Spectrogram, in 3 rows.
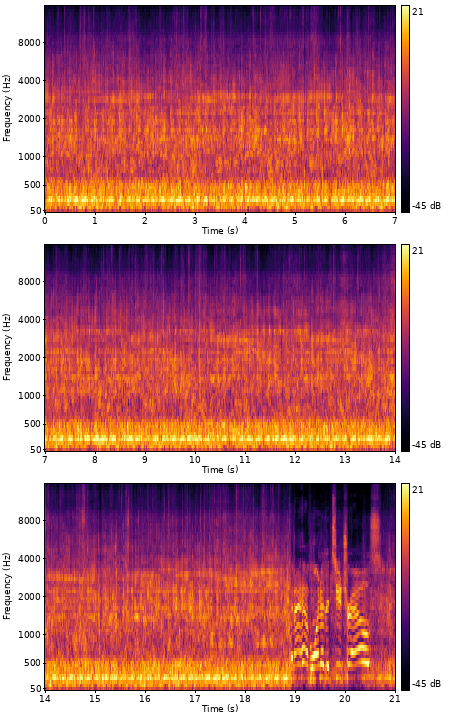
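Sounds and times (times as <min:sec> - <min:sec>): cement mixer motor hum: 0:00.0 - 0:21.0.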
